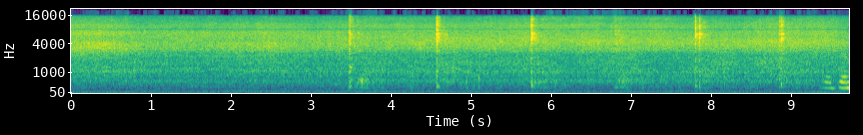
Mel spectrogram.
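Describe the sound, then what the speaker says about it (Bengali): Chopped ridge gourd stir-frying in a pan, a steady hiss of frying under occasional sharp clicks of a utensil against the pan, with a voice talking at times. "এবারে আমি কেটে রাখা ঝিঙে দিয়ে দেবো। ঝিঙেটাও কষবো"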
